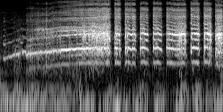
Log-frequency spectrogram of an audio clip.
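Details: Red junglefowl hen in the wild begins with a long, slowly rising note that builds in volume, then switches into rapid, evenly spaced nasal cackles, roughly four per second.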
